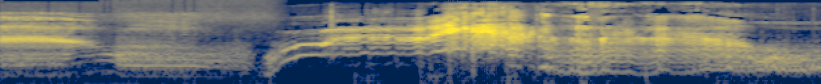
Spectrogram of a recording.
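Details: Angry domestic cat: a wavering yowl, then a short pause, then a rising moan that breaks into a harsh, noisy growl and hiss-like snarl, continuing as a rough, wavering caterwaul to the end.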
